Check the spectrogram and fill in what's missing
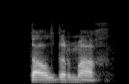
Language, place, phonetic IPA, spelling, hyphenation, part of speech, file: Azerbaijani, Baku, [dɑɫdɯrˈmɑχ], daldırmaq, dal‧dır‧maq, verb, LL-Q9292 (aze)-daldırmaq.wav
- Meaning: to immerse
